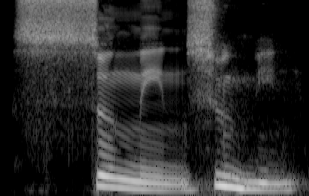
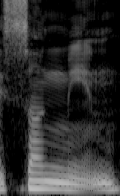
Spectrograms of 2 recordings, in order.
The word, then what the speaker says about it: Seungmin: Tonight, we watched SKZ All Night, and we learned how to correctly pronounce Seungmin. So we'll do our best not to say Seungmin. Yeah. Even though I hear lots of English speakers say it that way, it's clearly incorrect.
